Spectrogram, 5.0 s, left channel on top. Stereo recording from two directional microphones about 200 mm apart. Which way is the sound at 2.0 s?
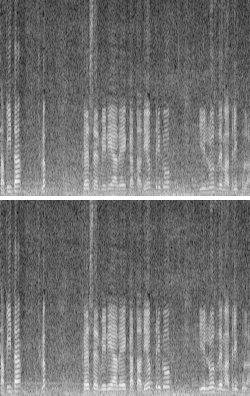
Centre (ahead or behind).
